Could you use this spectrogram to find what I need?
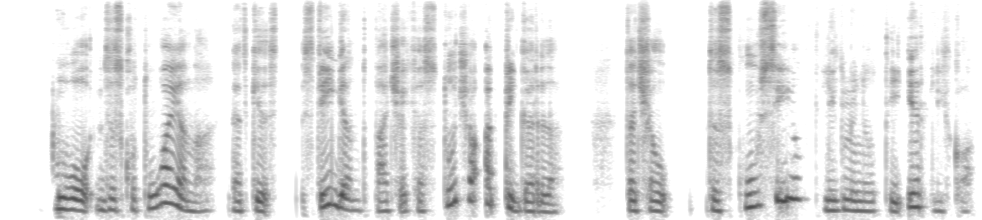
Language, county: Lithuanian, Vilnius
